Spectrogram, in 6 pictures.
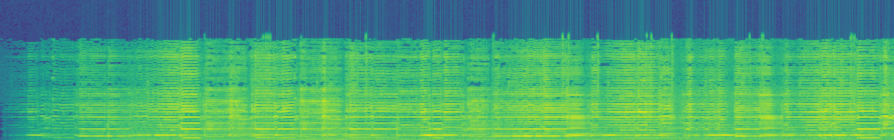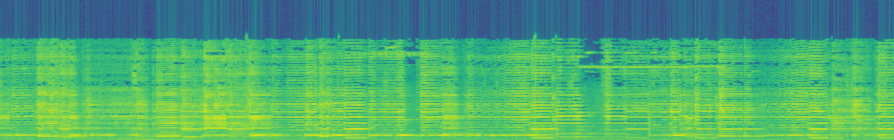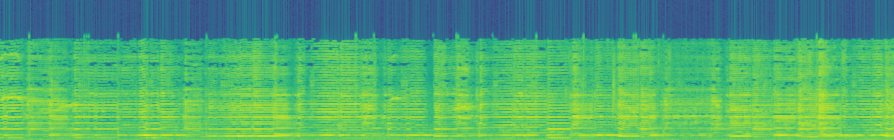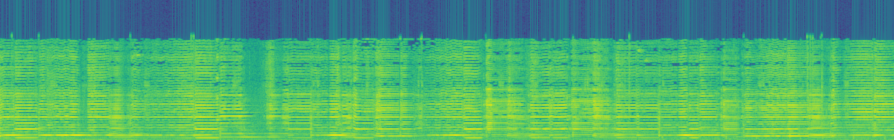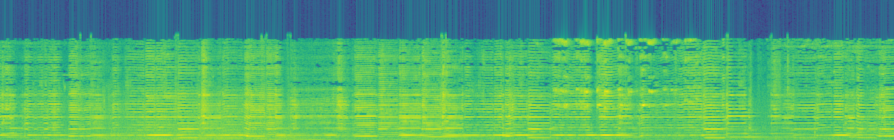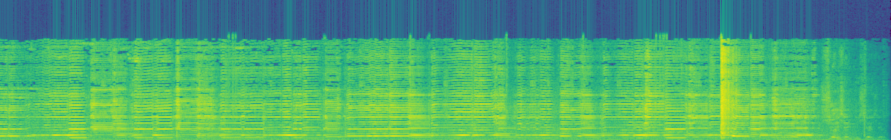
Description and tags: Chinese Violin - The Enchanted Sound of the Erhu
In Beijing's Donghuamen area, a blind man plays the Erhu (二胡) -mostly known as Chinese violin- on the sidewalk of Donganmen street -the street that connects with the East door of the Forbidden City.
A two-stringed bowed instrument, the Erhu produce one of the most characteristics sounds of China.
Transit noise behind, this direct recording was made with my old ZOOM. At the end, after a coin hit the can of the street musician, the man said, 谢谢 [xie,xie], thanks!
